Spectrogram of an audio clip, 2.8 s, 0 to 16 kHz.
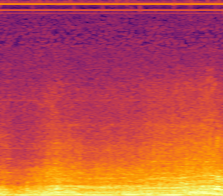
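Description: A car engine on the 1984 Driving Force motor competition, revving hard and accelerating with a steady, loud mid-pitched roar that holds throughout without any voices.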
